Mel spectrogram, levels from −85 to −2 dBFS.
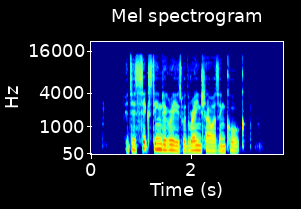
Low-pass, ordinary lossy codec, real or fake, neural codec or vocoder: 14.4 kHz; none; real; none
